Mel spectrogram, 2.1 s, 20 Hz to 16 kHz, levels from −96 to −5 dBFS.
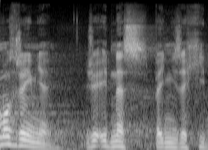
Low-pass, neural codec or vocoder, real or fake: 14.4 kHz; none; real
